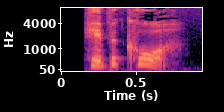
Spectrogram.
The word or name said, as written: heppekor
